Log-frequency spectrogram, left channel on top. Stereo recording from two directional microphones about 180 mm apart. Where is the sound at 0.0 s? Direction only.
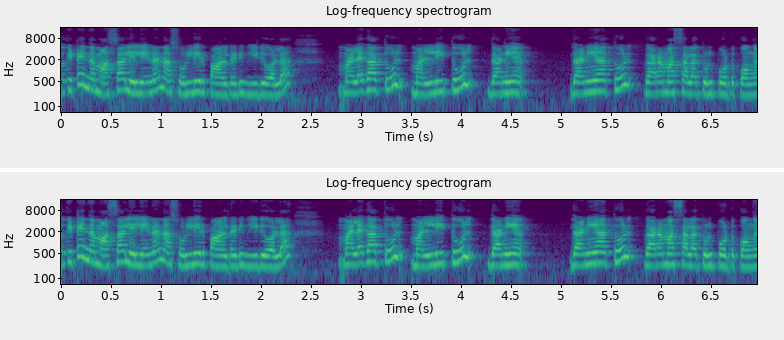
15° right (ahead or behind).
